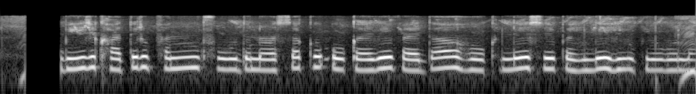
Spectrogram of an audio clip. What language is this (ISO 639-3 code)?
bho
